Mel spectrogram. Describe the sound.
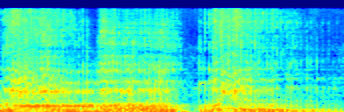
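A lion's roar: loud, deep and rumbling, sustained with a brief break partway through, then continuing and tapering slightly at the end, heard alone without talk.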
